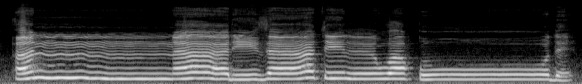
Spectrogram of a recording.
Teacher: النار نون میں قلقلہ کرنا، نون مشدد ہے، را باریک ہوگی، نیچے زیر ہے. ذات الوقود، دال میں قلقلہ کرنا ہے سکون کی حالت میں، جیسے پیچھے قلقلہ کرتے آئے ہیں.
